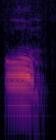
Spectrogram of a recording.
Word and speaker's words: ohm: Okay, and it is pronounced as ohm, OHM, ohm.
